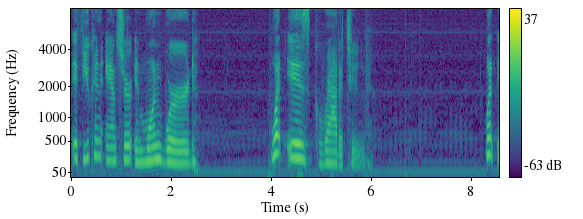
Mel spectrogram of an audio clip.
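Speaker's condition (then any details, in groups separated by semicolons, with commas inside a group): No condition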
